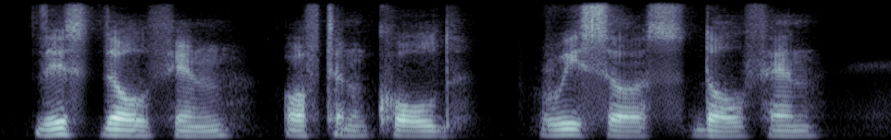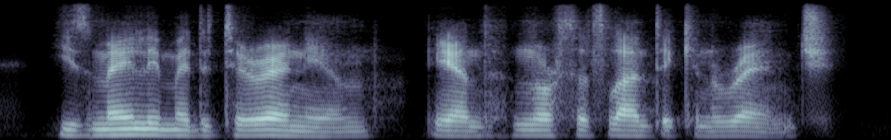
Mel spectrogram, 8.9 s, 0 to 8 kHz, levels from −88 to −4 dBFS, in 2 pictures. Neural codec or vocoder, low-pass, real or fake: codec, 24 kHz, 0.5 kbps, DualCodec; 7.2 kHz; fake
